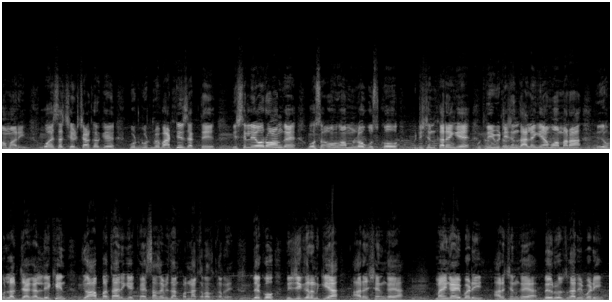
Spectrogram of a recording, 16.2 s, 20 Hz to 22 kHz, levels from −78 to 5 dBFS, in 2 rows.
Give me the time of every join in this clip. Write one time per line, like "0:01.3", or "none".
none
